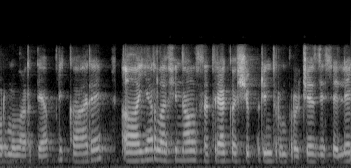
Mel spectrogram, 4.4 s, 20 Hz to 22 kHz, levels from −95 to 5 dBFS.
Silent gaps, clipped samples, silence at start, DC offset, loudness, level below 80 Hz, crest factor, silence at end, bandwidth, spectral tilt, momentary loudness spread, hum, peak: none; under 0.1%; 0 s; under 0.1%; -25 LUFS; -72 dBFS; 26 dB; 0 s; 7.8 kHz; 1 dB/octave; 12 LU; none; -2 dBFS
